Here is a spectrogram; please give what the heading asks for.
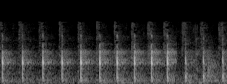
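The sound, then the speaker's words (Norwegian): A knife finely chops onion in a brisk, even series of sharp taps, roughly five strikes per second, with no talking. “Så bare finhakk om i løken til soya-nøttesmøret.”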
